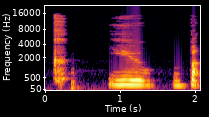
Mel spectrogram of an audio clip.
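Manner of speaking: "K, U, B" as cube split into k, held long u, b; "K, U, B" tapped out phonetically, not as letter names for "K" and "B"; sounded out. Shown as a demonstration. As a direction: separate each sound of "K, U, B" with clear pauses. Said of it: "you can tap out the word".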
